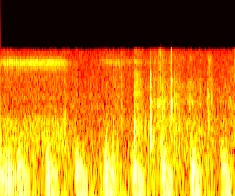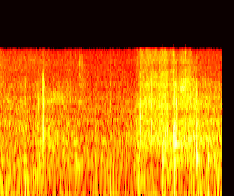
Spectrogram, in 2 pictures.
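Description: Soft, rapid, rattly breathing noises with a quick rhythm, heard over room noise: an infant's light snoring.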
